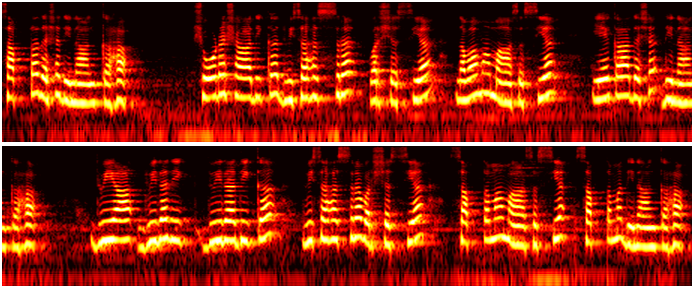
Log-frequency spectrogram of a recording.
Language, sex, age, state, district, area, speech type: Sanskrit, female, 45-60, Karnataka, Hassan, rural, spontaneous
